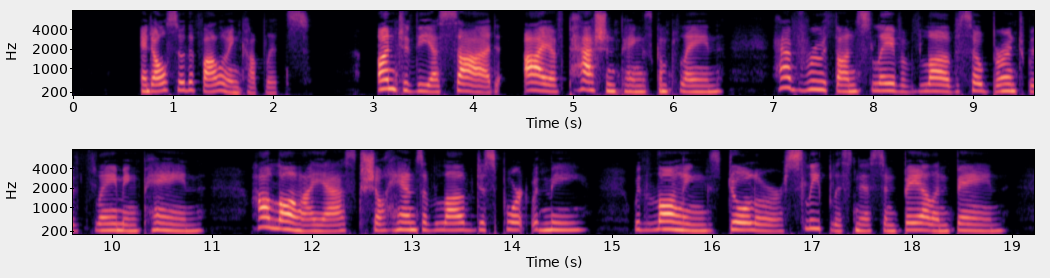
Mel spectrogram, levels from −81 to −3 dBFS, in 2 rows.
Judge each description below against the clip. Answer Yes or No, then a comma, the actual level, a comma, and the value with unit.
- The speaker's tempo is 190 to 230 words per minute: No, average, 140 wpm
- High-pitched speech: Yes, high, 230 Hz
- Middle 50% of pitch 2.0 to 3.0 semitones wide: Yes, average, 2.7 semitones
